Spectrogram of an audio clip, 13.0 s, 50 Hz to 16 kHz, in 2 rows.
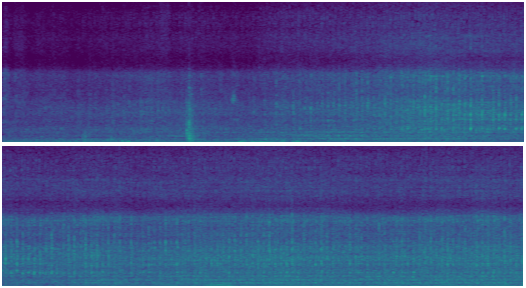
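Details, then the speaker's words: Chevrolet Niva, 6,000 km, cold start after winter storage: sharp regular ticking about twice per second, apparently from under the valve cover, at idle, gone with revs; owner suspects oil too thin draining down. "похоже, что это из-под клапанной крышки идет стук. Вот, сейчас садимся. И прям слышно."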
